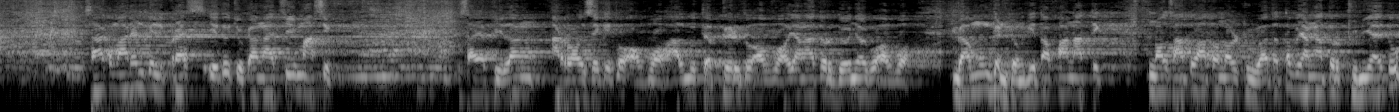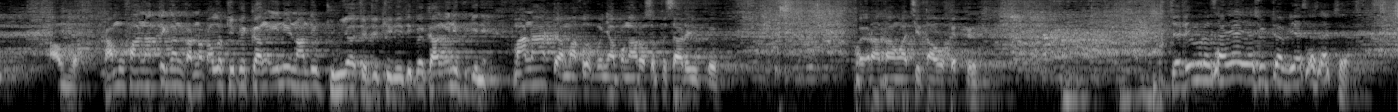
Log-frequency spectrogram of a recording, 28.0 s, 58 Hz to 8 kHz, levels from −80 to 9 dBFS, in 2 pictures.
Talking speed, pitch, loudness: 140 wpm, 155 Hz, -23 LUFS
